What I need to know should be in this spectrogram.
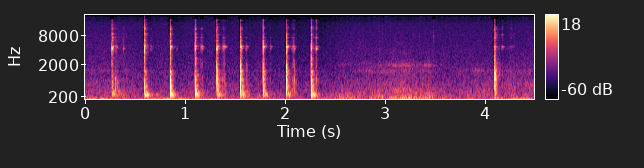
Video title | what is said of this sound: Part 3 - Sunset Crater and Wupatki National Monuments | what makes it sound hollow when you tap it here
